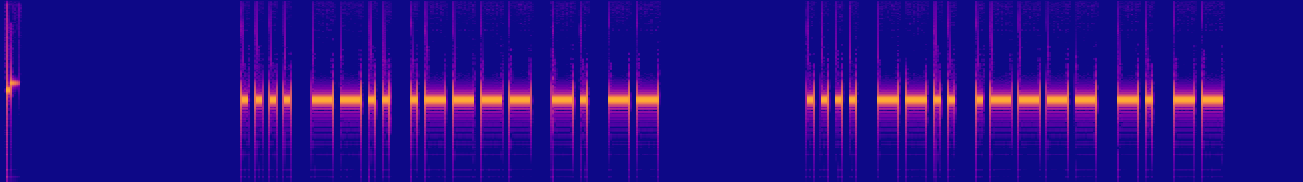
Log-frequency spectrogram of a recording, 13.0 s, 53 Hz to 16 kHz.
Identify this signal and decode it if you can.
Morse code, heard as a keyed tone, about 17 wpm, 700 Hz. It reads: HZ1NM HZ1NM
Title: DXCC-100 Call Signs - 5 Characters - Repeated 2x - 17wpm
